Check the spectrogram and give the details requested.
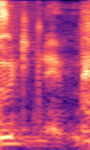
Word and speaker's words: pseudonym: And it's also spelt with a P, which is it throws me off.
